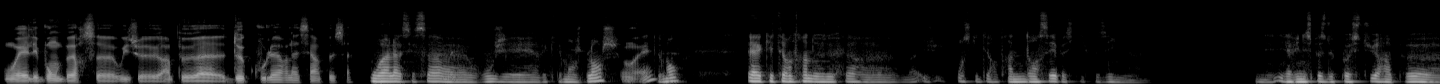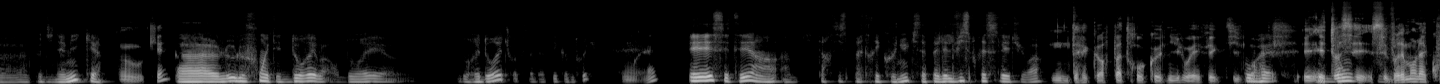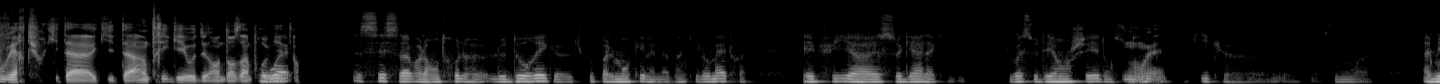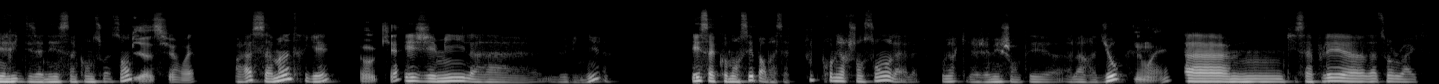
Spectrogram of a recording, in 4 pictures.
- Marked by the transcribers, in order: other background noise; laughing while speaking: "D'accord"; laughing while speaking: "ouais"; unintelligible speech; drawn out: "hem"; put-on voice: "That's All Right"
- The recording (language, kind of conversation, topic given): French, podcast, Quelle chanson t’a fait découvrir un artiste important pour toi ?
